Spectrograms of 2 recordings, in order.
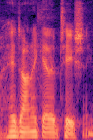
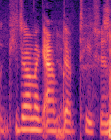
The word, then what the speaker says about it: hedonic adaptation: Yeah, hedonic adaptation, exactly. – Oh, hedonic adaptation.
